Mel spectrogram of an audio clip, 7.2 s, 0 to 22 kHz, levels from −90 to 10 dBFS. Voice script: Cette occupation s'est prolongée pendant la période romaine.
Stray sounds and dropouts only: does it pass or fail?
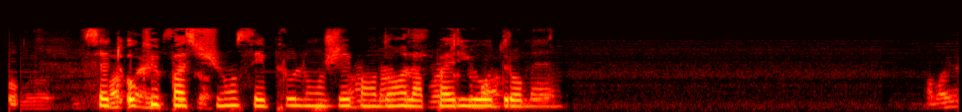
pass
